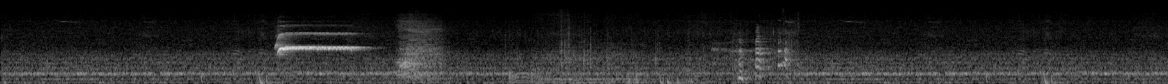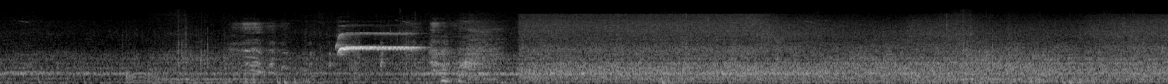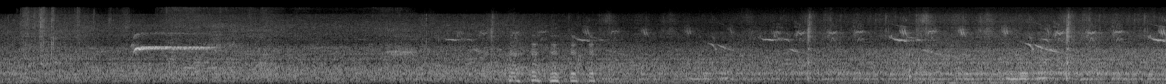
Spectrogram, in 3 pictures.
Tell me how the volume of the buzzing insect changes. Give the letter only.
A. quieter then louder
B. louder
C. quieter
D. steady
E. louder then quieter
B.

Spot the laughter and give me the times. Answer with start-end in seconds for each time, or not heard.
7.1-8.0, 13.9-16.4, 28.3-29.5.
